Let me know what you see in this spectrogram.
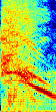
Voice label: ow male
